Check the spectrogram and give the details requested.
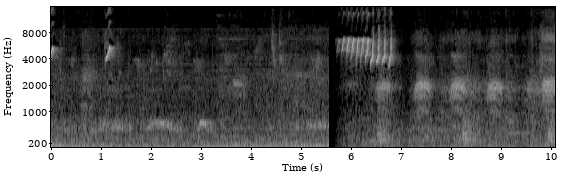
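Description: Small birds chirping. A single sharp high chirp comes about a second in. After a short break just past halfway, there is a quick run of high chirps and then a call repeated about every 0.7 s.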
